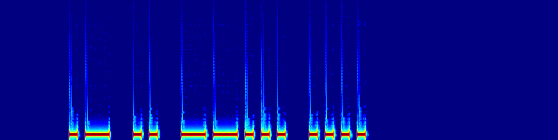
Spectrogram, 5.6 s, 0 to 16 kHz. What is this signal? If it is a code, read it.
Morse code, heard as a keyed tone, about 15 wpm, 700 Hz. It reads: AI7H
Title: USA Call Signs - 4 Characters - Repeated 2x - 15wpm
